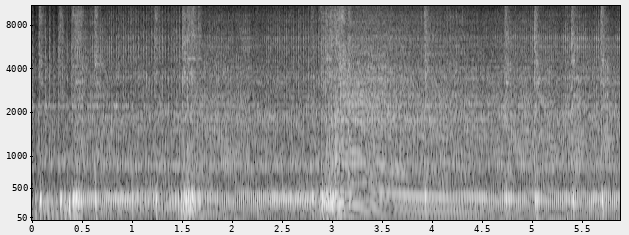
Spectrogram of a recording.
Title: Rm250 rattling noise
